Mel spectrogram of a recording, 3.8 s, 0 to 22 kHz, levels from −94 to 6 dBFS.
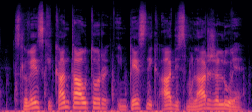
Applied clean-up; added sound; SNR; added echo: none; Knock; 11 dB; none.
